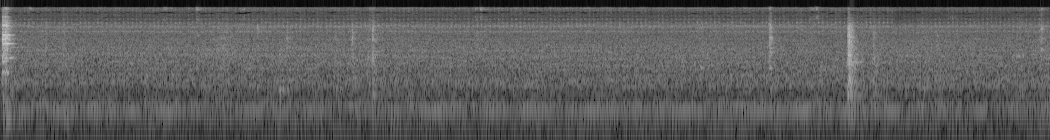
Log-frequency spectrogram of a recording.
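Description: Chopped onion and ground spice frying in oil in a steel kadhai: a steady sizzle over a low steady hum, with one sharp knock about six seconds in.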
